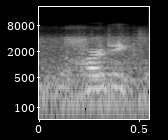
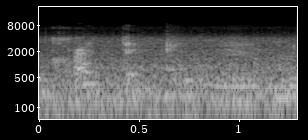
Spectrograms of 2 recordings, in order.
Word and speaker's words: Kartik: I pronounced Kartik's name Kartik, because I worked with a guy named Kartik that I had a huge crush on. And so that's how he pronounced his name. And I'd had quite a few Indian readers who'd written in and said it's actually Karthik. But the sort of Americanized version of that becomes Kartik, because the TH sound becomes like a T.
